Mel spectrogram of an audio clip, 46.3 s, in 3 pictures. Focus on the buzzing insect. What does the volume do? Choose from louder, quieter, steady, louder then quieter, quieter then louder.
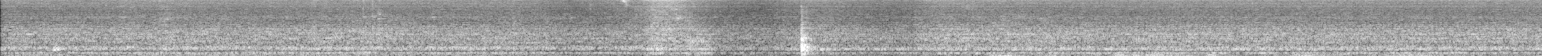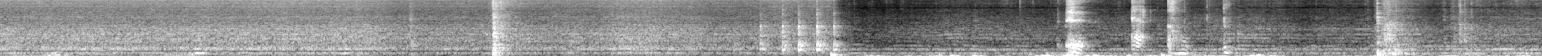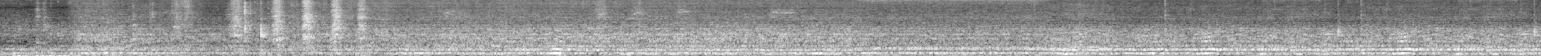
steady.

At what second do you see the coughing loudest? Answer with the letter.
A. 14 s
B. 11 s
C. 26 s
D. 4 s
C.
